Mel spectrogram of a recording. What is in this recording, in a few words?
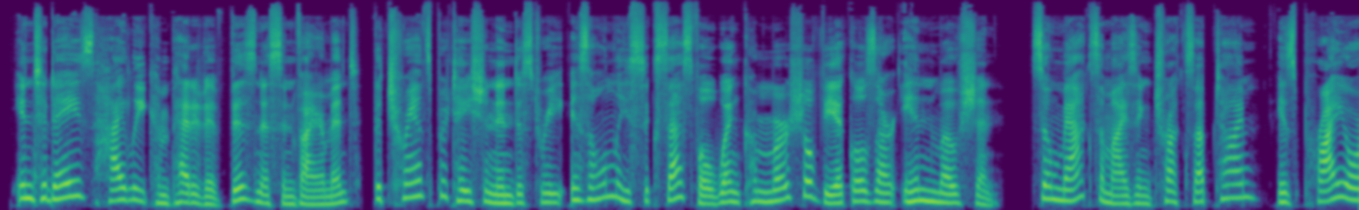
english us and canada female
